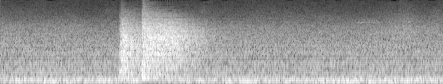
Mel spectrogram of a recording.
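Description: A single short hissy swish about half a second in, over a steady low hum.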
